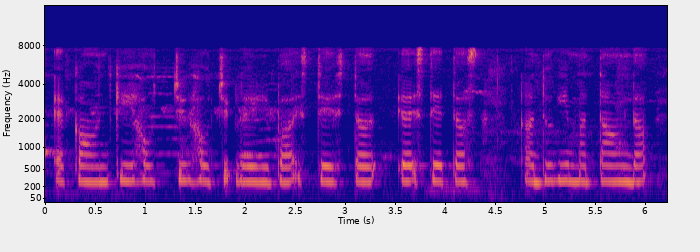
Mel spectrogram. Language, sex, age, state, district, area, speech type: Manipuri, female, 30-45, Manipur, Senapati, rural, read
